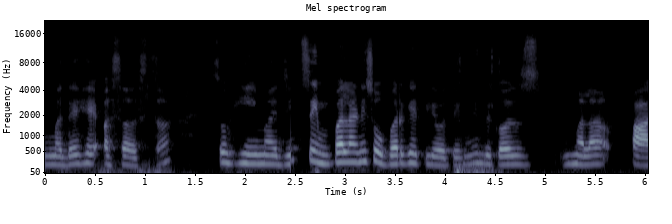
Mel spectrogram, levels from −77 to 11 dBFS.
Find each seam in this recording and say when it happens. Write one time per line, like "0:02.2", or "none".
0:02.5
